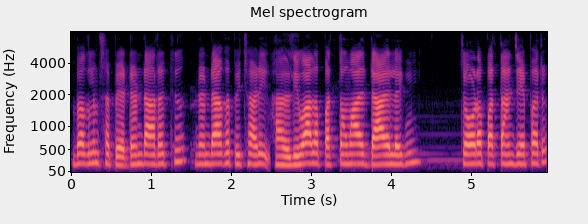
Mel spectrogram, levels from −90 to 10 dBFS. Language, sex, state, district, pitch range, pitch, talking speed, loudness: Hindi, male, Uttarakhand, Uttarkashi, 195-215 Hz, 205 Hz, 170 wpm, -16 LUFS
